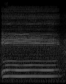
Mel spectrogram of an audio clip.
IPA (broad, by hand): iː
